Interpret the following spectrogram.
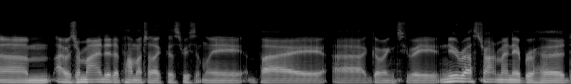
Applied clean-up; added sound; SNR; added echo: none; none; none; none.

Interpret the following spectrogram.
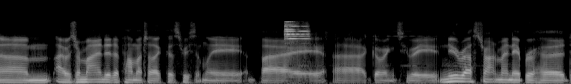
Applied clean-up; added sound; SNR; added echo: neural diffusion model UNIVERSE++.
